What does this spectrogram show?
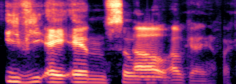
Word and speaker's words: Evan: But the point is that this dude Ivan Ivan Ivan Ivan, however the we pronounce his name. Let me bring up his No, it's Evan.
